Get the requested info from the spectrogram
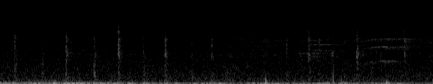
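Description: Footsteps on a hard indoor floor, sharp clicks about two a second over a low rumble. Faint distant voices come in near the end.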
